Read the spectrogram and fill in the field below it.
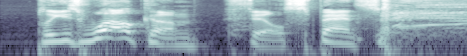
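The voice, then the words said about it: Announcer voice. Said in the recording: “developing my announcer voice”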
